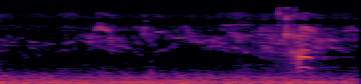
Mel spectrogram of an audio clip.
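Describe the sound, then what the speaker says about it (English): Geese honk as they fly in. A few short, nasal calls cluster near the end over a steady low outdoor rumble. "Looks like the geese are coming in."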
